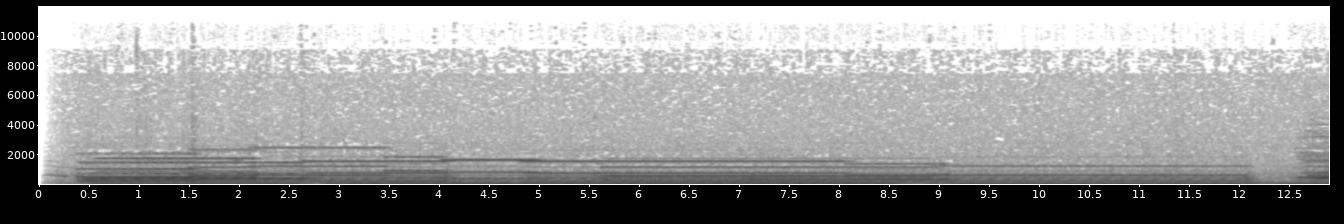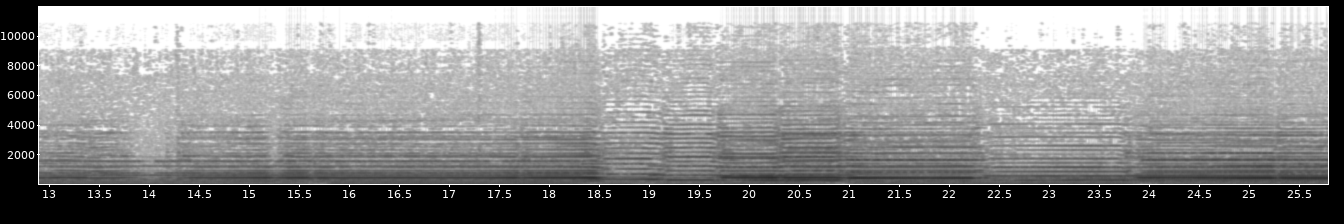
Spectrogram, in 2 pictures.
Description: Organ and violin prelude

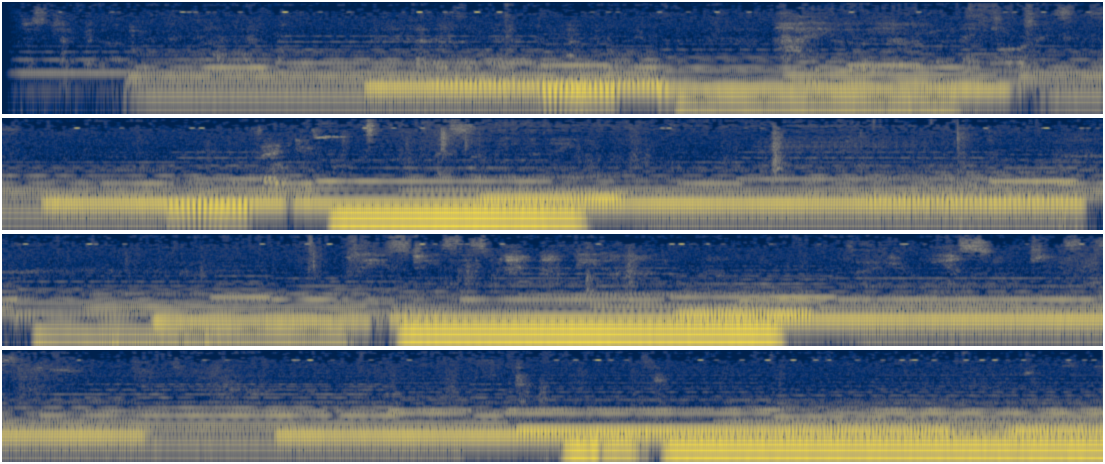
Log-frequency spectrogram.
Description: Organ prelude; The call to Tortola

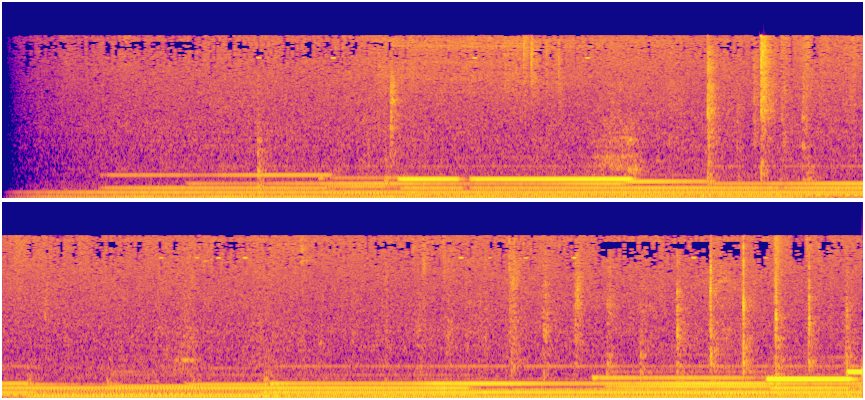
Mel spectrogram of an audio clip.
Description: Organ prelude

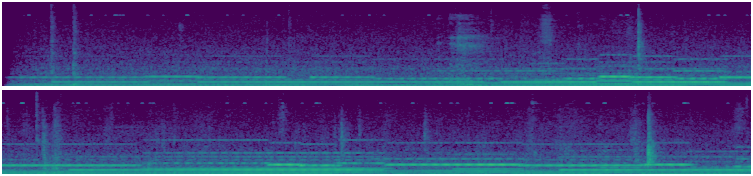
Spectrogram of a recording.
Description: Organ prelude

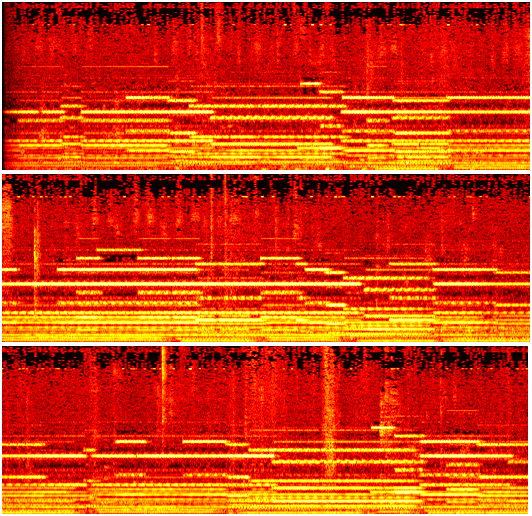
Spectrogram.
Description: Organ prelude

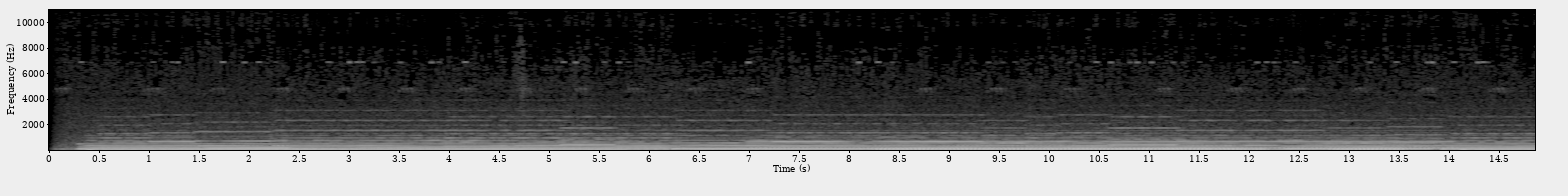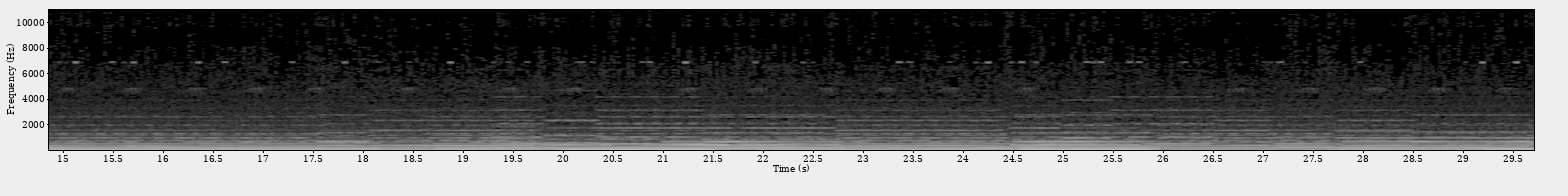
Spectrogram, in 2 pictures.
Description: Organ prelude; Saturday Evening; A good work begun and carried on

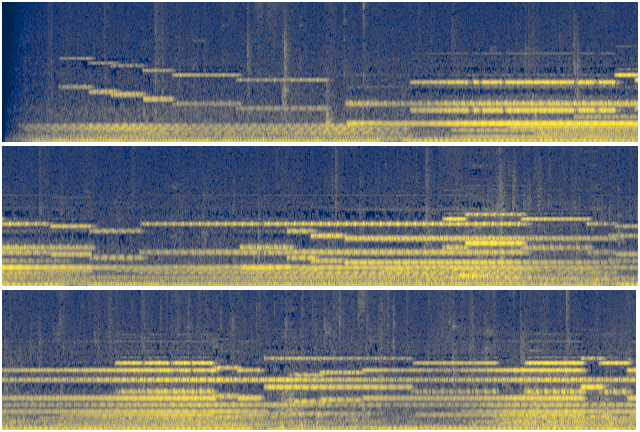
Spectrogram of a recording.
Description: Organ prelude, Opening worship

